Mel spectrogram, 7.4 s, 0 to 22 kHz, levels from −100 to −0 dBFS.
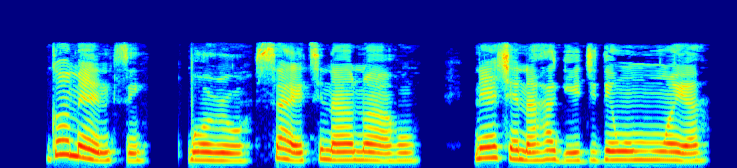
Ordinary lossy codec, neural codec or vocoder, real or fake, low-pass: none; none; real; none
